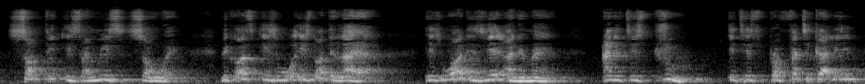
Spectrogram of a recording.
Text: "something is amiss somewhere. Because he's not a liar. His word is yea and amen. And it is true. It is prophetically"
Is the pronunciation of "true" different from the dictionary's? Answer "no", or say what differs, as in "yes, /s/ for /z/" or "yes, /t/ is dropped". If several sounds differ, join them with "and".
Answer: no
